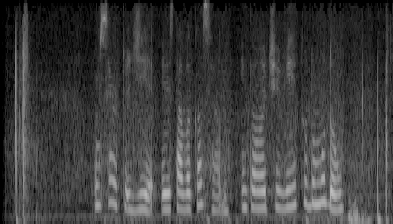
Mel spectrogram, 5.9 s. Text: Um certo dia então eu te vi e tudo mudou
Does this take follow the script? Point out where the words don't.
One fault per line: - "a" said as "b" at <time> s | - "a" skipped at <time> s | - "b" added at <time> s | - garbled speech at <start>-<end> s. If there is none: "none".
- "eu estava cansado" added at 2.4 s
